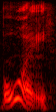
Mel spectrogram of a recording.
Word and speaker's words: buoy: to the buoy and it's actually pronounced two ways and they're they're both okay i i guess it's okay to pronounce it boy in some parts of the world so sometimes it just sounds like b-o-y but bowie or boy does the same thing we've got the picture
